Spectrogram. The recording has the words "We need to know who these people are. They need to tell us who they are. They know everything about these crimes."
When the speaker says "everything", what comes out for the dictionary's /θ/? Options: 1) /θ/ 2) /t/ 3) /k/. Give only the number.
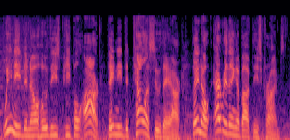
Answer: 1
